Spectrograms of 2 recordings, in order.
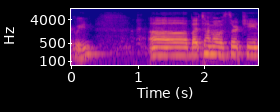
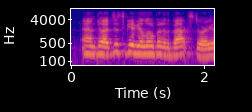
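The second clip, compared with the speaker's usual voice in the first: normal talking voice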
